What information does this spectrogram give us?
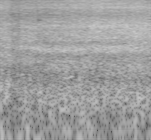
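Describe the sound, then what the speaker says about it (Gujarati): Sea waves break and wash onto a Mumbai beach shore in a steady close roar, with wind buffeting throughout. "આ મોજું આવ્યું."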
